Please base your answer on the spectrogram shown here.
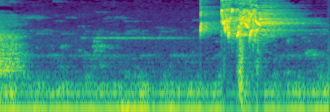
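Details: Lovebird giving ngetik and ngekek sounds: a faint thin whistle, then one loud, rasping, screechy burst lasting under a second.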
